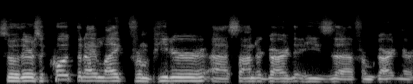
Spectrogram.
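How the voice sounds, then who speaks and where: The sound is dry and close, with no echo. A man talks at a fairly quick pace, and his pitch varies in an ordinary way. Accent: New York. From New York. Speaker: data industry executive. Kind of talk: webinar presentation. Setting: online webinar. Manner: fast; halting, many fillers and restarts.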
